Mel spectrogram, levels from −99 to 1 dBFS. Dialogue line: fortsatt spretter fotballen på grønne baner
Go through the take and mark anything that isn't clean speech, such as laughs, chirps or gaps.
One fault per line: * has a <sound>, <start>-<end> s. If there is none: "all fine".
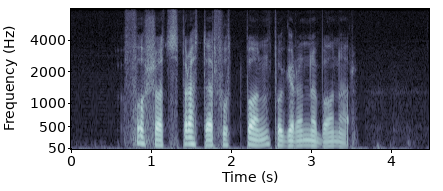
all fine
